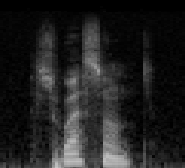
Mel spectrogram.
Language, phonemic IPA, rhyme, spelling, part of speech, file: French, /swa.sɑ̃t/, -ɑ̃t, soixante, numeral, Fr-soixante.ogg
- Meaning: sixty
